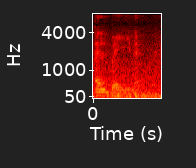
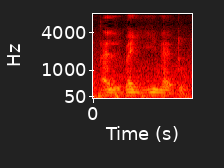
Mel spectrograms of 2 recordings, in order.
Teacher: ta bulat yang di hujung ayat atau hujung ayat apabila diwakafkan bertukar menjadi ha. Jadi kita baca al-bayyinah, asalnya al-bayyinatu.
